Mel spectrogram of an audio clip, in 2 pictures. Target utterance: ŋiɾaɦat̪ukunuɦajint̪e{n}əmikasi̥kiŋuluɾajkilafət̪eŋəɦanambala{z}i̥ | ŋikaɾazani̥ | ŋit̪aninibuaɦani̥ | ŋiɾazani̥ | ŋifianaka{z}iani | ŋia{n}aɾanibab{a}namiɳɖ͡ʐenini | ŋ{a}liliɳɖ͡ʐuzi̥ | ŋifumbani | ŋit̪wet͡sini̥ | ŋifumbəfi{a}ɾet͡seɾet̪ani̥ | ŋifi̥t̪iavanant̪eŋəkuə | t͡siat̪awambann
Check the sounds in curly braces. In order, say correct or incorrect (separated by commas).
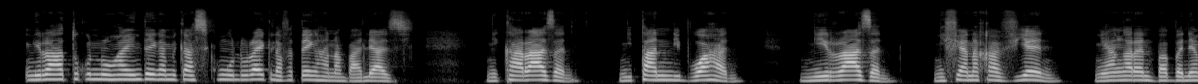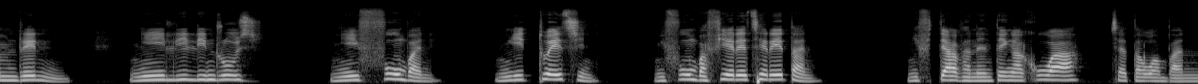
incorrect, correct, incorrect, incorrect, correct, incorrect, incorrect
